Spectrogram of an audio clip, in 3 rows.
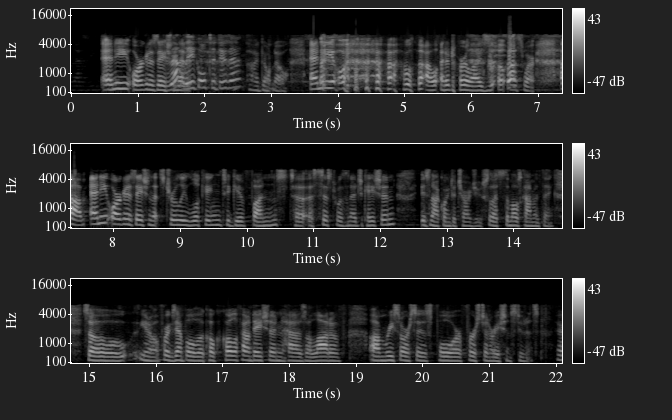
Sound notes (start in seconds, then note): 3.6 laugh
